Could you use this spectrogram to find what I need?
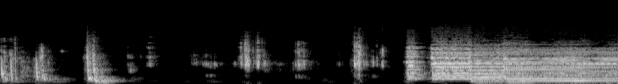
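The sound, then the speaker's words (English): A series of heavy, irregular wooden thuds and knocks as a front door slams and then someone kicks their way out of a closet through heavy wooden paneling, followed by a loud sustained tonal swell. “When I heard the front door slam, I started kicking my way out. The paneling was heavy, and it cost me a torn trouser leg and a scraped shin before I made it.”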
